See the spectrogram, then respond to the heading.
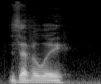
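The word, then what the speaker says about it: Xivilai: What this has taught me is that those words are pronounced Zivili, Orgrims, and even Scamps.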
